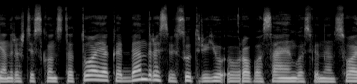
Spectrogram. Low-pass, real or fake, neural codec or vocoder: 19.8 kHz; real; none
